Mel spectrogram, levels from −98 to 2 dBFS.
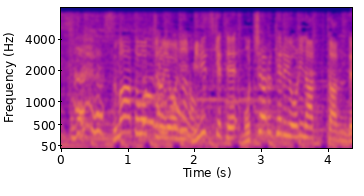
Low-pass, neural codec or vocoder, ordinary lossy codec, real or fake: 7.2 kHz; none; none; real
